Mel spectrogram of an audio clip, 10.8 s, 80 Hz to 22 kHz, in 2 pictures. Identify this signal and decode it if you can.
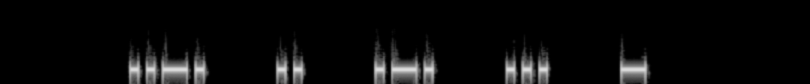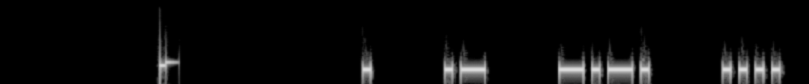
Morse code, heard as a keyed tone, about 22 wpm, spaced as for 12 wpm, 700 Hz. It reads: FIRST EACH
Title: 3x Character Spacing - Top 300 Words - 22wpm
